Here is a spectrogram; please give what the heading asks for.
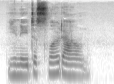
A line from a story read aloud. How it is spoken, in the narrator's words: he murmured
